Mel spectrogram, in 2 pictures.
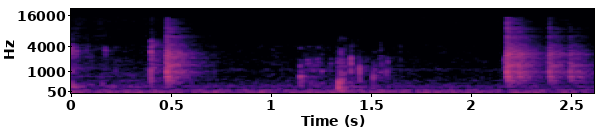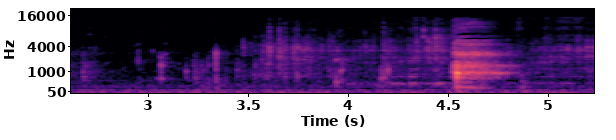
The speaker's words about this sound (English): That was three big gulps of ice-cold Arizona green tea with honey. I drink that every day and night.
